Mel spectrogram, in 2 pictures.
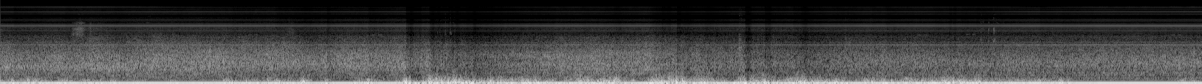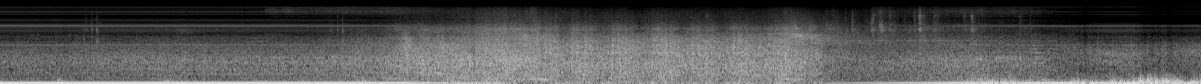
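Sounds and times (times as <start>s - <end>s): train rush of wheel and air: 0.0s - 7.8s, 13.5s - 24.0s
steady low rumble: 0.0s - 24.0s.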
